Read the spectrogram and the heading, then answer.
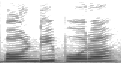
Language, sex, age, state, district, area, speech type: Kashmiri, female, 60+, Jammu and Kashmir, Bandipora, rural, spontaneous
